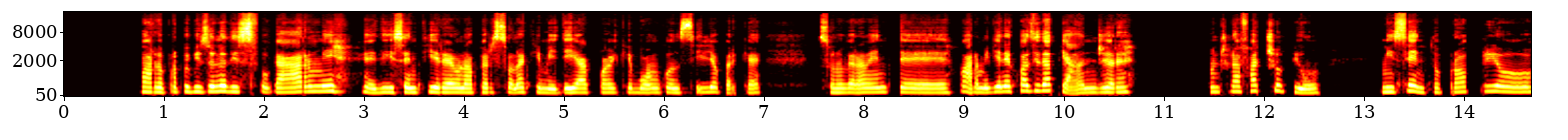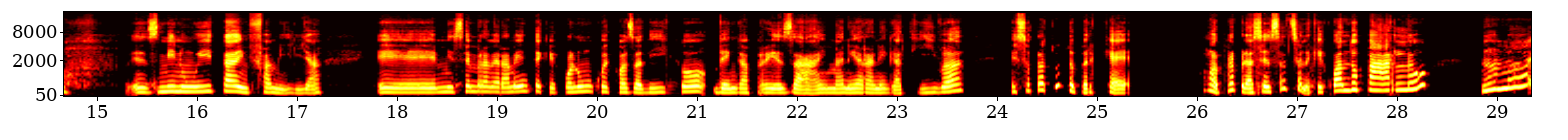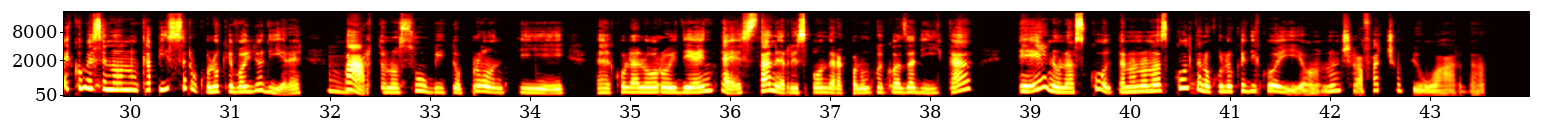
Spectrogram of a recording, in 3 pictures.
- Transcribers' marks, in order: "Guarda" said as "guara"; "proprio" said as "propio"; sigh; "guarda" said as "guara"; sigh; other background noise; sad: "dico io. Non ce la faccio più, guarda"
- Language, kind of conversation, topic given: Italian, advice, Come ti senti quando la tua famiglia non ti ascolta o ti sminuisce?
